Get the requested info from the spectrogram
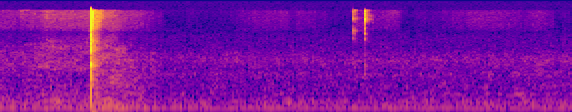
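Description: A single sharp computer mouse click about three-quarters of a second in, followed about two seconds later by a faint double tick.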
